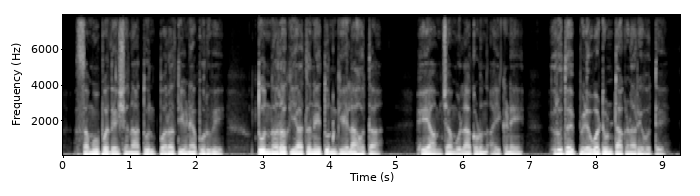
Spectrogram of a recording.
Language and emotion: Marathi, sad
